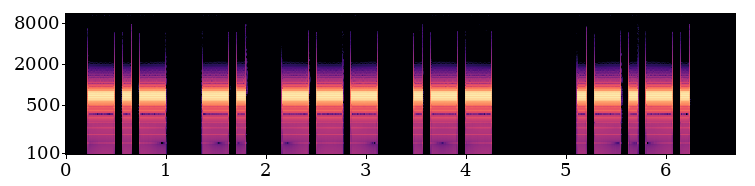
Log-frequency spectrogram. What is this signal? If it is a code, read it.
Morse code, heard as a keyed tone, about 14 wpm, spaced as for 12 wpm, 700 Hz. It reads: KNOW <AR>
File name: Morsekurs / Witze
